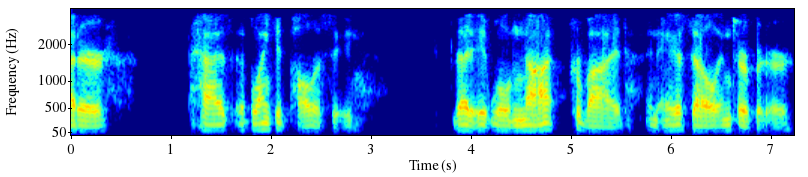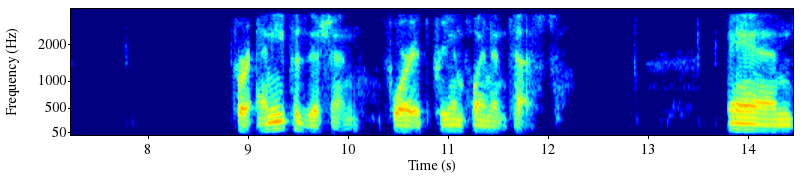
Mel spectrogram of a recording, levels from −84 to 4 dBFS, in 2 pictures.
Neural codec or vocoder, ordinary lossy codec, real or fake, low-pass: none; MP3, 32 kbps; real; 3.6 kHz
